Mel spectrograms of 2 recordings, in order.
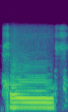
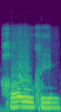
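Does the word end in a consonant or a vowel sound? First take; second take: consonant; vowel. First: The word ends abruptly on a consonant. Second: The word ends with its full vowel ending. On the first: The reading stops on this word. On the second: The reading continues without stopping here.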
